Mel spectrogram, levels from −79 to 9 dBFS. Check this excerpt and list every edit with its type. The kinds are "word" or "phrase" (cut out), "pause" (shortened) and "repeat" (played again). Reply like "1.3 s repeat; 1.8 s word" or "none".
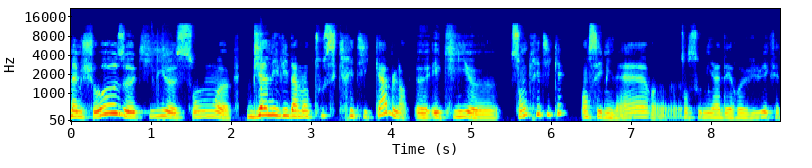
2.1 s pause; 4.2 s pause; 6.3 s pause; 7.6 s word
